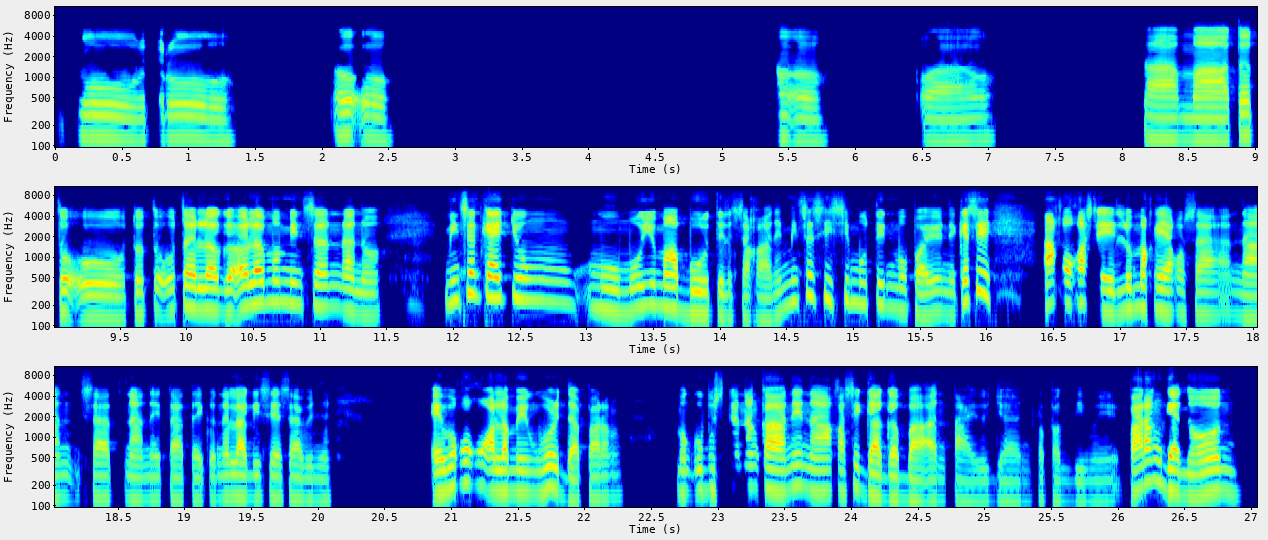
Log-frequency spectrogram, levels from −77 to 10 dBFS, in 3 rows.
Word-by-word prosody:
True, 135 -3 -7
true. 130 -3 -7 0.7
Oo. 135 -4 -6 2.9
Oo, 125 -3 -8 0.7
wow. 125 +1 -9 1.1
Tama, 125 -1 +1
totoo. 140 -3 -1
Totoo 155 +3 -5
talaga. 175 -3 +6
Alam 215 +4 +7
mo - - +1
minsan, 200 -3 +1
ano 155 -4 0 0.5
minsan 240 +7 +2
kahit 260 -1 +9
'yong 235 -3 -4
mumo, 175 -1 -6
'yong 205 -1 -1
mga 185 -2 +6
butil 155 -2 -4
sa 135 - -5
kanin 130 +5 -6
minsan 230 +6 -5
sisimutin 215 -4 -6
mo 175 - -6
pa 145 -1 -1
'yon 160 0 -4
eh, - - -8
kasi 290 +7 +6 0.4
ako 220 0 +4
kasi 170 -7 +5
lumaki 180 0 +2
ako 165 0 -4
sa 155 -1 -4
nan 140 -2 -3
sa 140 -1 -5
nanay 130 0 -3
tatay 130 0 -7
ko - - -12
na 140 - -3
laging 140 0 0
sinasabi 130 -1 -8
niya, 125 - -15 0.8
ewan 160 +4 +4
ko 220 - 0
kung 200 -4 +2
alam 165 0 +3
mo 165 - -4
'yong 160 -1 -6
word, 185 -1 0
ah, 120 - -1
parang, 135 +1 -6 0.5
"mag-ubos 170 +2 -7
ka 195 - -5
ng 195 -1 -2
kanin, 180 +2 +4
ha, 165 0 +3
kasi 165 +2 -3
gagabaan 130 -5 +1
tayo 115 -1 -10
diyan 115 -1 -16
kapag 120 -1 -16
'di 115 - -16
mo" - - -19 0.3
parang 230 +1 +5
ganon. 160 +1 +3
155 Hz, 145 wpm, -22 LUFS, 130-185 Hz, 2.9 s, kahit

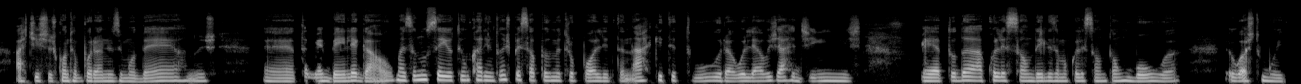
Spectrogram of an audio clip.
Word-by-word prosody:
artistas 155 -1 -2
contemporâneos 155 -1 0
e - - -1
modernos, 160 +4 -2 0.5
eh, 150 -2 -1
também 160 -2 -2
é - - +1
bem 155 0 +3
legal, 175 +1 +2
mas 190 -1 +2
eu 205 - +4
não 220 - +6
sei. 205 -3 +5
Eu - - +2
tenho 200 +1 -1
um - - -2
carinho 190 -3 +1
tão 215 - -1
especial 205 -4 0
pelo 180 0 -1
Metropolitam, 160 -3 -1
a - - +3
arquitetura, 170 -3 -2
olhar 160 0 +1
os 175 - 0
jardins, 160 -2 -2 0.6
eh, 160 -1 +4
toda 175 +2 +2
a - - 0
coleção 175 -2 +1
deles 165 +1 +1
é - - +1
uma 160 0 -2
coleção 160 -1 -1
tão 165 +1 -1
boa, 155 0 0 0.4
eu 165 - -1
gosto 160 +3 +1
muito. 150 -3 -2
165 Hz, 180 wpm, -24 LUFS, 155-175 Hz, 0.6 s, não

